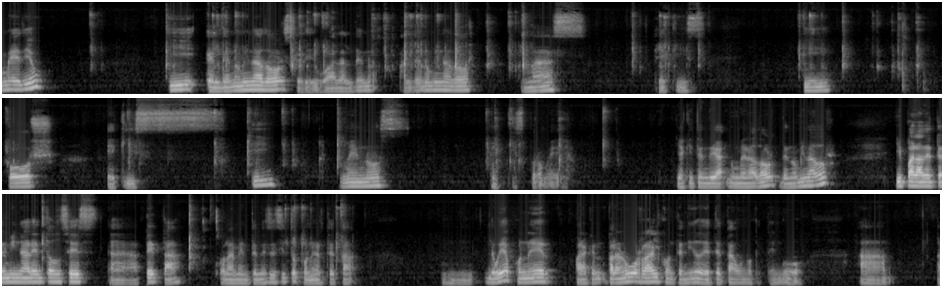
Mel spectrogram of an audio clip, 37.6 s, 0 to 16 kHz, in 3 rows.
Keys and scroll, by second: 2.2 Return, 2.8-6.9 typing, 8.2-9.3 typing, 10.6 i, 10.8 Right, 11.6 shift+0, 11.9 BackSpace, 12.6 shift+9, 14.2 x, 15.4 [, 15.8 ], 16.3 Right, 17.0 -, 19.0 x, 19.3 shift+a, 20.0 Tab, 20.6 Right, 25.6 Return, 27.6 BackSpace, 28.6-30.1 typing.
